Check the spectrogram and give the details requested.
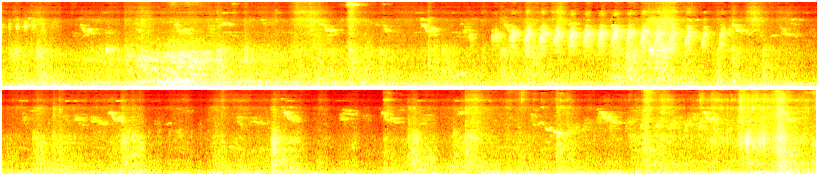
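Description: Birds chirping faintly in the background, with one rapid run of quick repeated notes lasting about two seconds about five seconds in; scattered short chirps throughout.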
